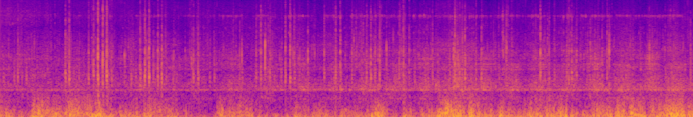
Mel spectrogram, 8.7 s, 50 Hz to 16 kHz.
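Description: Wind noise on the microphone and a bicycle rattling over a rough dirt path at close to 20 mph, with many small clicks and knocks from the bike.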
